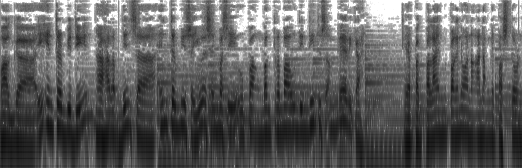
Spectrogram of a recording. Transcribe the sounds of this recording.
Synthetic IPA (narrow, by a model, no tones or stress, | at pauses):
mɐɡaʔiʔɪnt̪ɛɹbjʊd̪ɪnhaɦɐɾap̚d̪ɪnsɐʔɪnt̪ɛɾbjusɐjuːʔɛsɛmbɐsiʔuːpɐŋmɐɡ̚t̪ɾɐbaːhod̪ɪnd̪iːt̪o̞sɐʔɐmɛɾɪka | kɐjapɐɡ̚pɐlaːjɪnmapɐŋɪnoanɐŋɐnak̚nɪpɐst̪oɾn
